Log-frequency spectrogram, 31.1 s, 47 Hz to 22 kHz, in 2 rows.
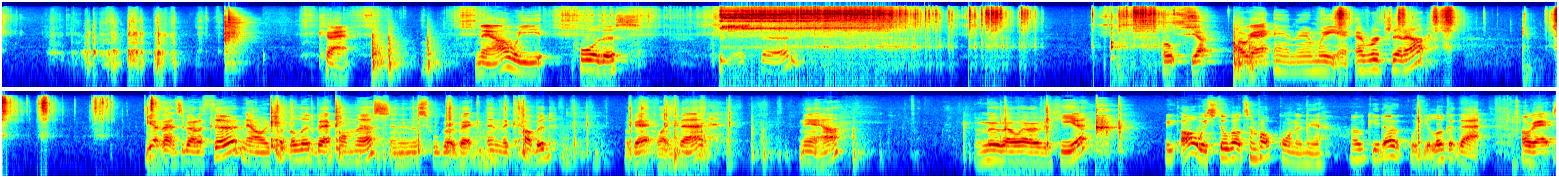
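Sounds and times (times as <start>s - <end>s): popcorn kernels rattling in a cup: 0.0s - 0.2s, 3.0s - 3.8s, 4.5s - 12.1s, 13.2s - 14.8s, 15.4s - 17.2s.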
